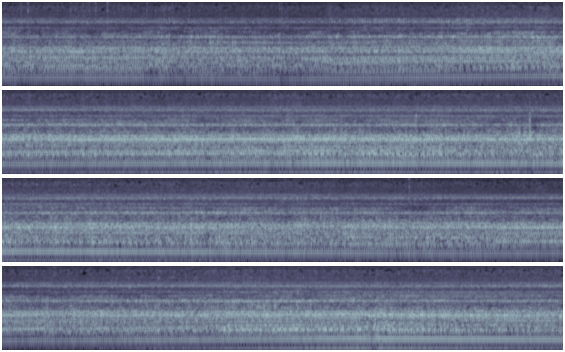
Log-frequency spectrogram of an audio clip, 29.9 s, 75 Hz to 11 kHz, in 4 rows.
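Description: Honda FTR223's single-cylinder four-stroke motorcycle engine running while riding at a steady cruise, its note rising and falling a little as the revs change.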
